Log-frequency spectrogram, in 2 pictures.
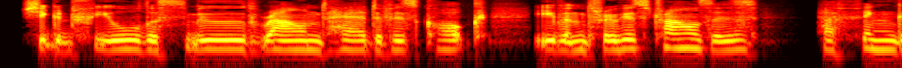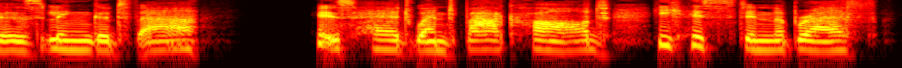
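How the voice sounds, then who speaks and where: Woman with a lowish, dry narrating voice. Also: no echo. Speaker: audiobook narrator. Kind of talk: scripted romance narration.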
